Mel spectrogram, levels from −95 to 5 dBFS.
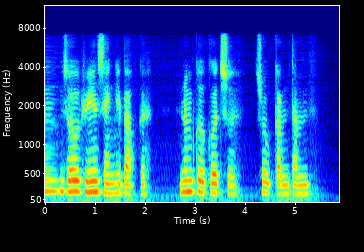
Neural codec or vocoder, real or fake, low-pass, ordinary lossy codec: codec, 16 kHz, about 1 kbps, DyCAST, with the encoder's durations; fake; 7.2 kHz; AAC, 48 kbps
